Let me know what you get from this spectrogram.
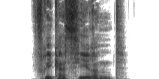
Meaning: present participle of frikassieren
- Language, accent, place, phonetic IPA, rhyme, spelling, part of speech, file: German, Germany, Berlin, [fʁikaˈsiːʁənt], -iːʁənt, frikassierend, verb, De-frikassierend.ogg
